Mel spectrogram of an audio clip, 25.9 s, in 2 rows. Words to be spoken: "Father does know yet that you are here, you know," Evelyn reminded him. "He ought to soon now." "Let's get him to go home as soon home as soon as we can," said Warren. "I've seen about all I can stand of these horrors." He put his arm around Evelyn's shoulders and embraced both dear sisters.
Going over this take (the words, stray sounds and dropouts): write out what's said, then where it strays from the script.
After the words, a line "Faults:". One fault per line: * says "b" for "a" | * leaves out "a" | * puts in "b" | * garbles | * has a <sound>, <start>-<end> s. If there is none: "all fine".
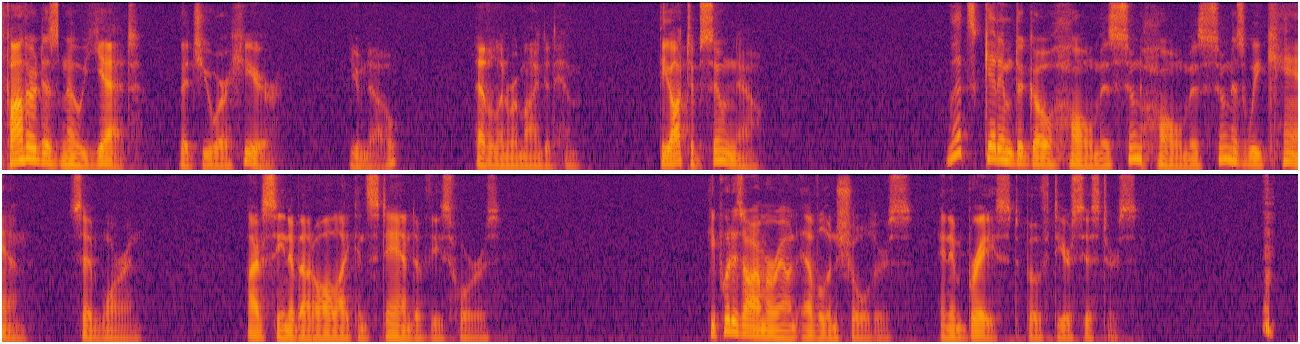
"Father does know yet that you are here, you know," Evelyn reminded him. "He ought to soon now." "Let's get him to go home as soon home as soon as we can," said Warren. "I've seen about all I can stand of these horrors." He put his arm around Evelyn's shoulders and embraced both dear sisters.
Faults:
* has a whoosh, 25.6-25.7 s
